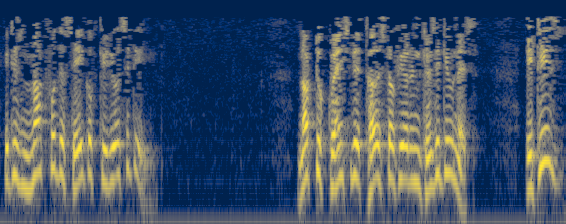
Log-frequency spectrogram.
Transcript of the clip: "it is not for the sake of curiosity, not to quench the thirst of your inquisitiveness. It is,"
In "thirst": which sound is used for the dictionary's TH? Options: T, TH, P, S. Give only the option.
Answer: T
